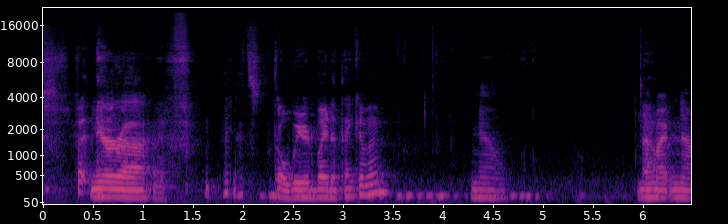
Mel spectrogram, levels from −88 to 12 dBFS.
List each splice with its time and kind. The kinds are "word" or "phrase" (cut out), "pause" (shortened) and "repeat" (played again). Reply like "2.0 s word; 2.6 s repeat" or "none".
1.9 s word; 2.2 s word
